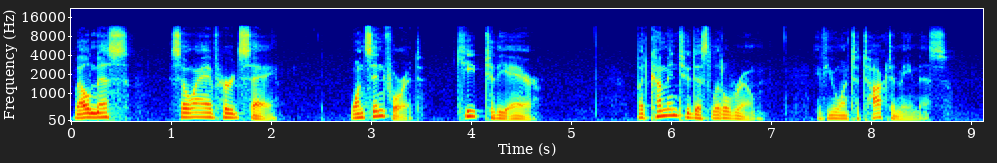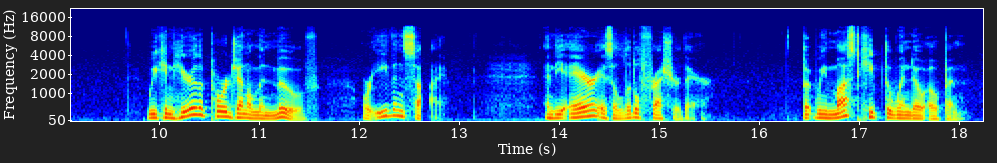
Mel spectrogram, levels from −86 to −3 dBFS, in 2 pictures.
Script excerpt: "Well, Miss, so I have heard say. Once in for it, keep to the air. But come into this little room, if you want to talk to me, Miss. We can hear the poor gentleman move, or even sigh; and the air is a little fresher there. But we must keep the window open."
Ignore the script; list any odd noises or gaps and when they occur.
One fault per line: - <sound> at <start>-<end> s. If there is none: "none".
- dropout at 12.6-12.7 s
